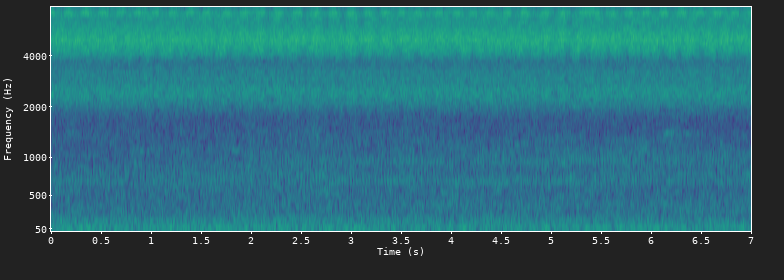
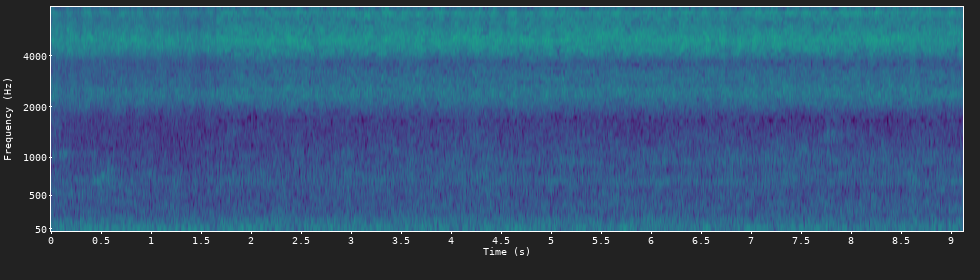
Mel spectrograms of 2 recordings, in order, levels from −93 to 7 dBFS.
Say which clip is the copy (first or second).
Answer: second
